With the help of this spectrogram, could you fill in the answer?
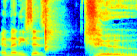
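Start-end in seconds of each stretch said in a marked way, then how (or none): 1.1-1.7 very low, deep, heavily over-enunciated "two". Imitating the game intro saying the number 2: Resident Evil announcer over-enunciating 2. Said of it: "you're really, really... over enunciating the 2, brother".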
